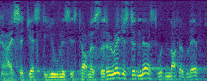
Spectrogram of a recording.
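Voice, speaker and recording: A man's voice: on the low side, moderate pace, darkish tone, close to an everyday voice. An actor playing a stern male defense barrister in a 1950s radio crime drama, formal and insistent in pressing witnesses. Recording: muffled old radio recording, reverberant, hissy.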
